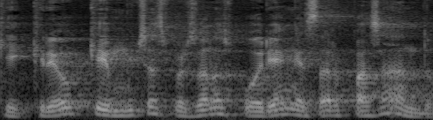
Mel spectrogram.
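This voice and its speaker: The man's voice carries a dark, mellow tone. His pitch moves with ordinary variation. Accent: Costa Rican. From Costa Rica. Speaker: podcast host. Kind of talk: interview.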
